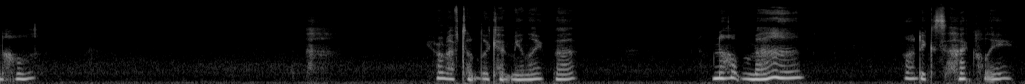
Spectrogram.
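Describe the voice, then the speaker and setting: A woman's voice: fairly high pitch, vocal fry, mellow, husky, full character voice. A woman playing a jealous, needy, wounded girlfriend in an ASMR roleplay audio drama, sighing and often dropping toward a whisper. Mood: hurt, guilt-tripping.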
